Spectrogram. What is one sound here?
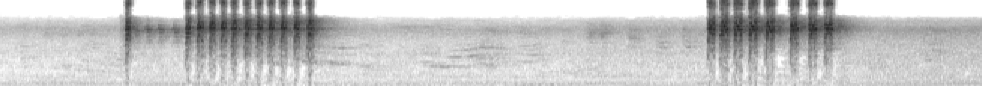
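A songbird sings rapid, sharp bursts of chirps, close by.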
